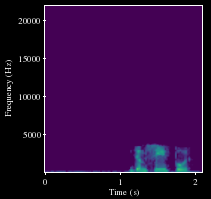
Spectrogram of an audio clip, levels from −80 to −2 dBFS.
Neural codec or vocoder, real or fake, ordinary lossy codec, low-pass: none; real; MP3, 24 kbps; 3.6 kHz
